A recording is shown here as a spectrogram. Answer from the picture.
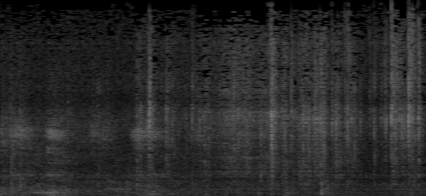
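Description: Faint murmured voices from the congregation answering a question, over quiet room tone, with a faint steady tone in the background in the second half.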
